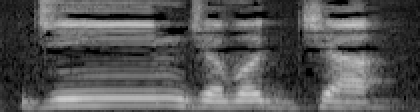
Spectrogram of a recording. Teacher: জিমটা যখন উচ্চারণ করবো জিহ্বার মধ্যখান তার বরাবর উপতালের সঙ্গে লাগবে,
